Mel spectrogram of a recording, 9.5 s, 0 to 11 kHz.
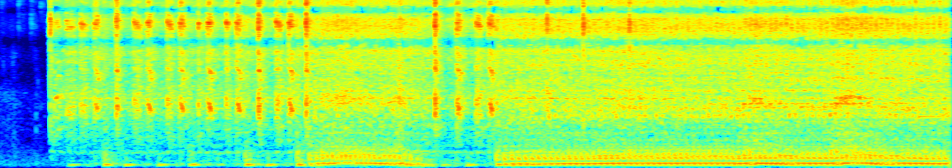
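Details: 2009 Kawasaki KLX250S after carb jet cleaning and fresh gas, on choke: a few uneven chuffs while cranking, then catches into a steady, even single-cylinder idle; normal start and idle.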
